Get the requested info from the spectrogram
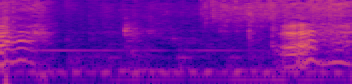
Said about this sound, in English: No! They're squirting me down. They're squirting me down with water. I was just feeling... I was feeling pretty good, and now I'm all wet.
